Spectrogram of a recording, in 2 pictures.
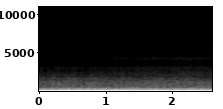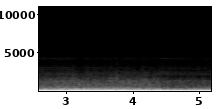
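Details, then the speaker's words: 2013 Subaru BRZ with Greddy Evo GT catback, driving before headers and HKS exhaust swap; deep steady low boom fills the cabin at cruise, too loud and droning, worst on the highway: exhaust drone. "Yeah, it's way too loud. Too drony."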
